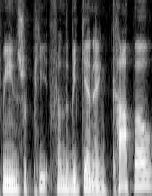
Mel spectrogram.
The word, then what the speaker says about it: capo: Capo like cap head.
